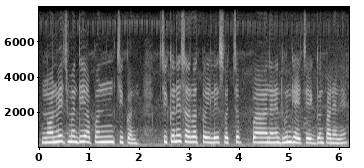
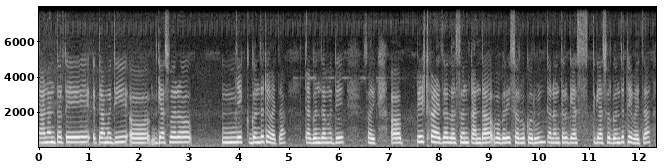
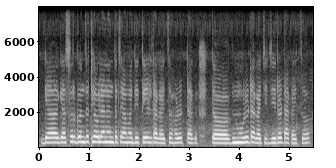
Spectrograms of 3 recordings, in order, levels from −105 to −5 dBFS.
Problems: none marked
